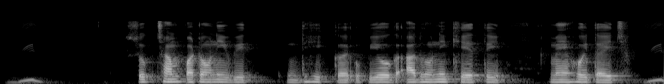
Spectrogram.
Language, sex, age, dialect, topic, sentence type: Maithili, male, 18-24, Southern/Standard, agriculture, statement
